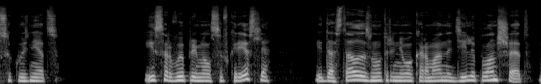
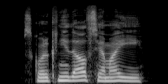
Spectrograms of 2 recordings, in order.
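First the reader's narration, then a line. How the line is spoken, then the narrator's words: Snapping retort. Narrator (Russian): огрызнулся купец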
